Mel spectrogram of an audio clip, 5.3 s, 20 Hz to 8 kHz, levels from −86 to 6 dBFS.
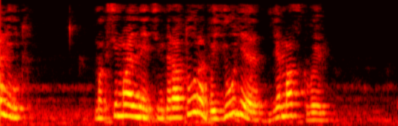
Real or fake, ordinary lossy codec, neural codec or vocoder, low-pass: fake; MP3, 32 kbps; codec, 16 kHz, 16 kbps, FreqCodec, smaller model; 7.2 kHz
